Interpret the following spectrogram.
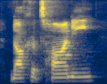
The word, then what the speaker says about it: Nakatani: Inoue versus Nakatani. Yeah, mispronounced his name there. Nakatani.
